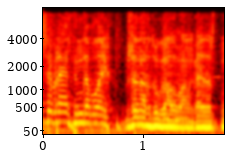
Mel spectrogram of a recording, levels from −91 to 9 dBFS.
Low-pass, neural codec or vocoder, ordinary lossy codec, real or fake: 7.2 kHz; none; none; real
